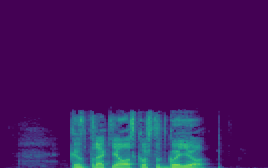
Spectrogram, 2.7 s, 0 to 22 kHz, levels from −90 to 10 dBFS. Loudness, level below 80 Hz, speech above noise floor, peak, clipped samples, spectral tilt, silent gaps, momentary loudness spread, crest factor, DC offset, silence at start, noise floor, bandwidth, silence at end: -17 LUFS; -52 dBFS; 44 dB; -2 dBFS; under 0.1%; -5 dB/octave; none; 7 LU; 18 dB; under 0.1%; 0.7 s; -61 dBFS; 7.8 kHz; 0.65 s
